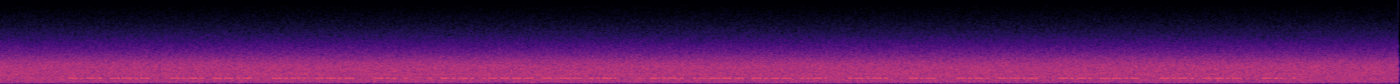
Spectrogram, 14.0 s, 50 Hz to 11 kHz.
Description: Morse code, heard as a keyed tone, machine-sent, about 40 wpm, 850 Hz, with heavy radio static. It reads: CQ CQ CQ DE EC1YF EC1YF <AR> K CQ CQ CQ DE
